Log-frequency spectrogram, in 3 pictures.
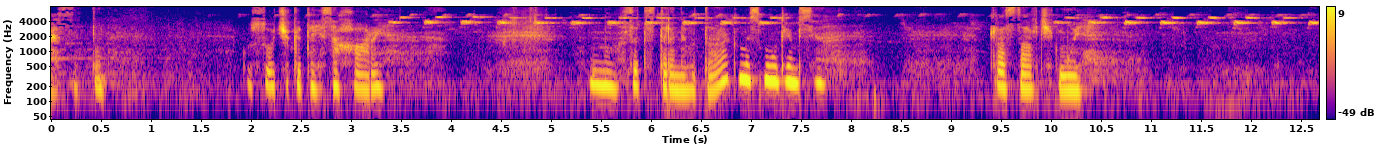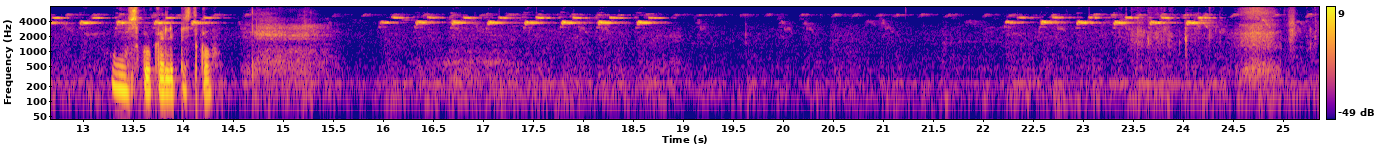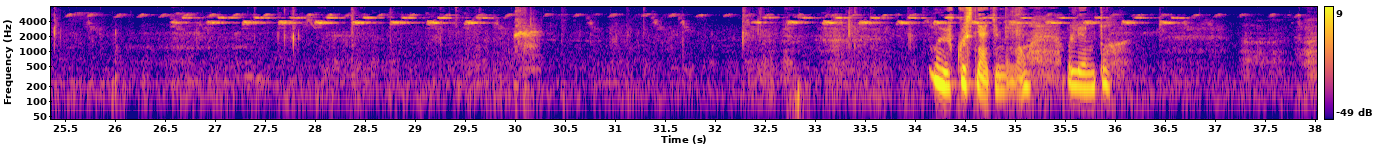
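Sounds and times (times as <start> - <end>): songbird chirping: 0.0 - 38.0.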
